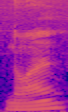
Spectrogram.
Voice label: "nuan2", pinyin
